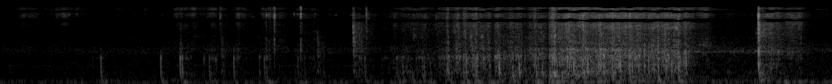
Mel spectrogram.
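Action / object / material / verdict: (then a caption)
scrape / pleated fabric window shade / fabric / none. Fingertips and nails tap and scratch across a large, thin, hollow-celled pleated (cellular) fabric or paper window blind that is lit from behind. Light, separate taps give way to a dense, papery scratching that builds and peaks around the third second, then drops off, with one last sharp tap near the end.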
